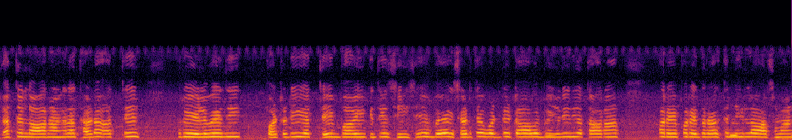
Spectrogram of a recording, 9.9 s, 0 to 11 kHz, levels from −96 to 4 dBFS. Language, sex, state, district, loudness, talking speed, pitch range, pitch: Punjabi, male, Punjab, Fazilka, -15 LUFS, 150 wpm, 255-275 Hz, 265 Hz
